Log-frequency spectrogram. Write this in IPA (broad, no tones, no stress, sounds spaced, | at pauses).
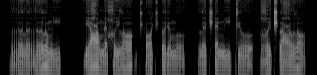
r ɤ l ɤ r ɤ l o m i | ɾʲ ɛ ʕ ɔ m ɛ χʷ i l ɔ | t͡ʃʼ ɔ t͡ʃʼ ɤ ɾʲ ɔ m o | l ə t͡ʃʼ ɛ m i kʲ o | ʁʷ i t͡ʃʼ ɤ ʕ o l ɔ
